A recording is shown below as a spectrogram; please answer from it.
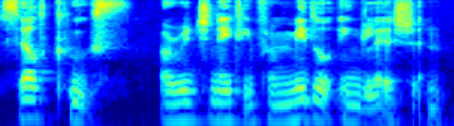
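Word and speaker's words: Selcouth: strange unusual rare unfamiliar marvelous wondrous and it's pronounced self-couth originating from middle english and old english it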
